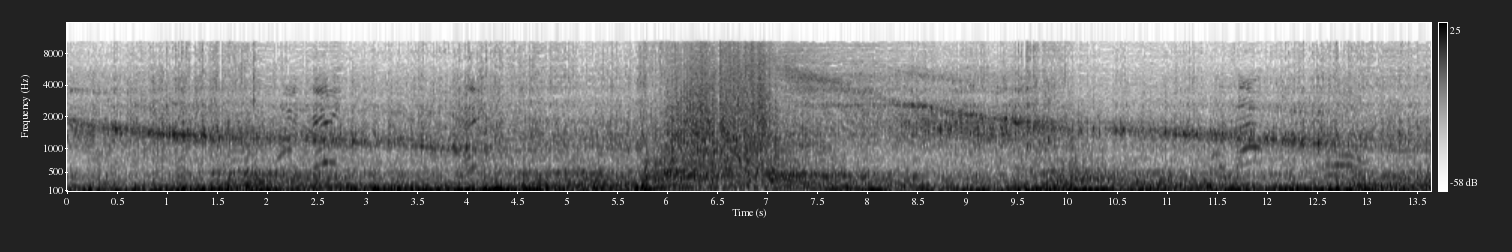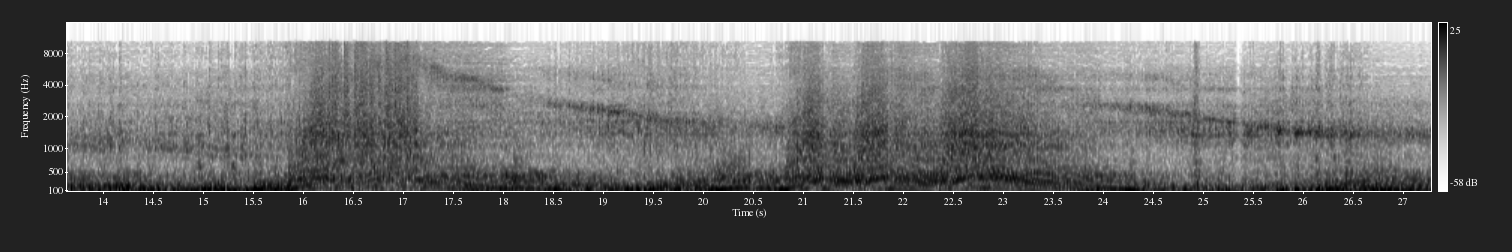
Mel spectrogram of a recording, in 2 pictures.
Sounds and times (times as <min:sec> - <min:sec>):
Car: 0:00.0 - 0:27.2.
